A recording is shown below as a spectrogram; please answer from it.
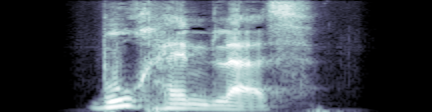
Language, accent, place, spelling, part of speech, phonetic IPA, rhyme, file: German, Germany, Berlin, Buchhändlers, noun, [ˈbuːxˌhɛndlɐs], -uːxhɛndlɐs, De-Buchhändlers.ogg
- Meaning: genitive singular of Buchhändler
